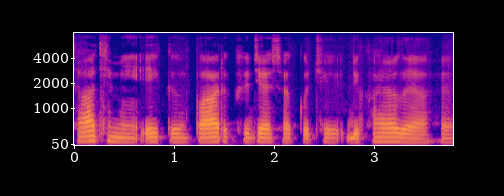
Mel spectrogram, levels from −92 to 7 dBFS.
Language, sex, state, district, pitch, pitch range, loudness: Hindi, male, Haryana, Charkhi Dadri, 115 Hz, 110-120 Hz, -21 LUFS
